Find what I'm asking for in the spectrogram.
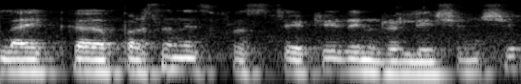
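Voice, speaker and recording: Delivered at a moderate pace in a monotone, flat intonation, the voice comes through noticeable background noise. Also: man. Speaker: astrologer. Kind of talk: live stream Q&A. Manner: soft-spoken; halting.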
